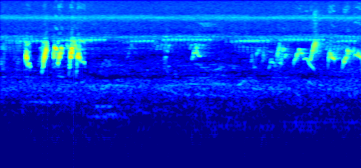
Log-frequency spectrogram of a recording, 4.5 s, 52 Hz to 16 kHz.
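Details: Red-whiskered bulbul used in a trapping session at Kim Bôi, Vietnam, 9 February 2019, giving a loud burst of quick chirpy whistled notes, then a softer run of rising and falling warbled phrases against faint background noise.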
